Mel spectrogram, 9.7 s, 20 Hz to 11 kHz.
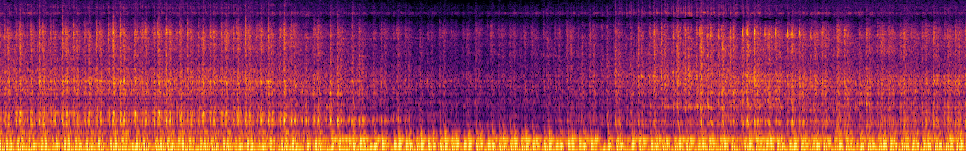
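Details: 2002 Ducati 748 V-twin, first run after fixing the water-contaminated fuel tank, fuel sender and pump wiring, and fitting new hoses: deep, lumpy idle running steadily without stumbling, runs as it should.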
